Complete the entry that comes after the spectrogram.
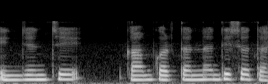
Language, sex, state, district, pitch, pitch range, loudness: Marathi, female, Maharashtra, Sindhudurg, 220 Hz, 215-230 Hz, -15 LUFS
